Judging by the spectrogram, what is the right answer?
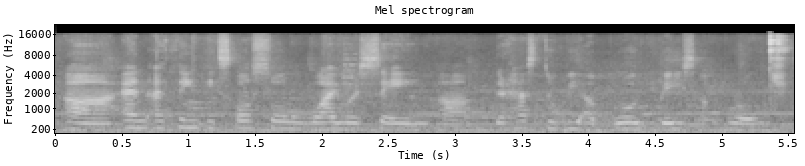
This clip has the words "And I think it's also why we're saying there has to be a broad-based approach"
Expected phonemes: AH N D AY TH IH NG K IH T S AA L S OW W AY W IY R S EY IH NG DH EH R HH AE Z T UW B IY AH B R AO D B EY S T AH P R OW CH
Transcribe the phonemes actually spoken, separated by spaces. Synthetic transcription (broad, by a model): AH N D AY TH IH NG K IH T S AA L S OW W AY W IY R S EY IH NG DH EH R HH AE S T UW B IY AH B R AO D B EY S AH P R OW CH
